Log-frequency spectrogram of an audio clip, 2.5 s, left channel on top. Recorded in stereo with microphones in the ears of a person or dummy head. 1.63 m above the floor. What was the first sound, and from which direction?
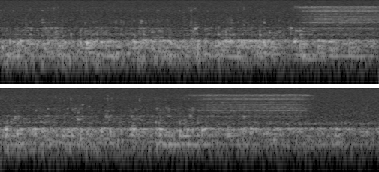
Only background noise.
